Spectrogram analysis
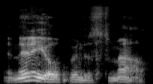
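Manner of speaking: usual speaking voice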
